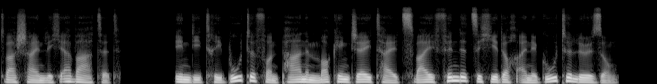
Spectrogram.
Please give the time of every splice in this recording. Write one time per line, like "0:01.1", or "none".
0:01.6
